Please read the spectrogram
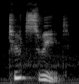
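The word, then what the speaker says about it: tout de suite: You say it like this, tout suite.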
